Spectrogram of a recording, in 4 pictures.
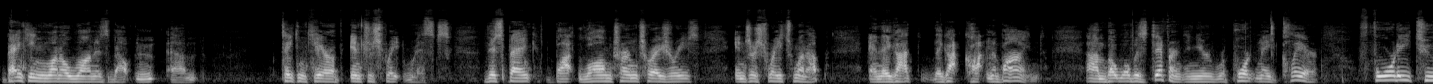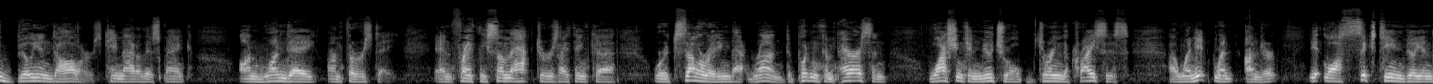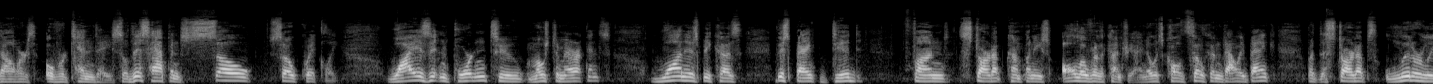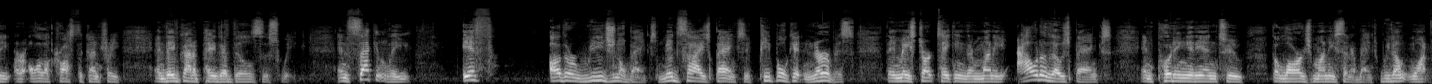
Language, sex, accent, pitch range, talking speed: English, male, American, 130-155 Hz, 175 wpm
